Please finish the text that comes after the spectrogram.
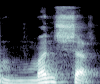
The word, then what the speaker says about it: monsieur: Spelling है मंशर, ठीक है, इसको जो प्रोनाउंस करेंगे हम मशर, ठीक है, इसको प्रोनाउंस करेंगे हम मशर, ठीक।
